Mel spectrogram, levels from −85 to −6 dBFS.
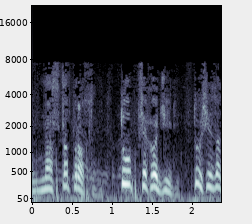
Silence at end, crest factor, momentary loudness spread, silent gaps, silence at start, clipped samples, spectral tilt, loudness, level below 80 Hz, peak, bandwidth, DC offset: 0 s; 16 dB; 11 LU; none; 0 s; under 0.1%; -6 dB/octave; -22 LUFS; -42 dBFS; -6 dBFS; 8 kHz; under 0.1%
